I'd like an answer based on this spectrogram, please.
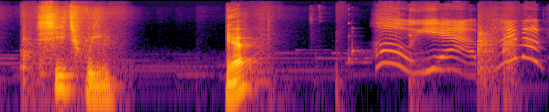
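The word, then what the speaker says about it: Sigewinne: pretty nice SE wing her name is actually adorable to pronounce like sieg Wing sieg Wing yeah oh yeah my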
